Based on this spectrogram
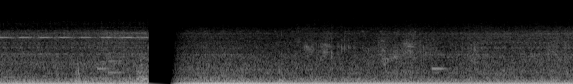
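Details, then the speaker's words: Hyundai i40 wagon, diesel engine, idling with the engine bay open: steady, even diesel clatter with no knocks or roughness. This is normal engine noise, and the battery and alternator look fine. "지금 엔진 소음 들리시죠 정상적인 소음이고요"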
